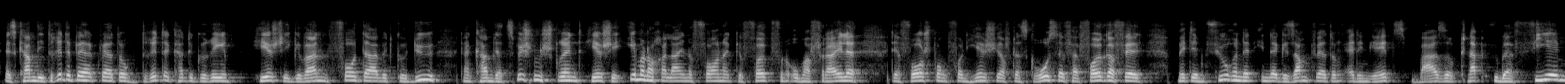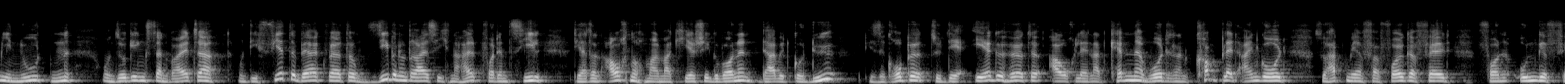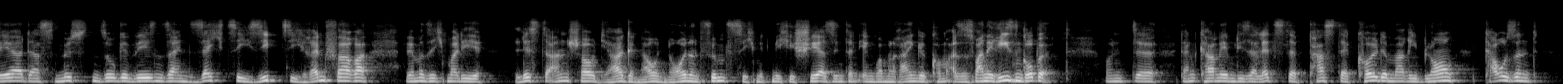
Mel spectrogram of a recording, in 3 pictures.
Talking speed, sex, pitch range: 175 wpm, male, 140-170 Hz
